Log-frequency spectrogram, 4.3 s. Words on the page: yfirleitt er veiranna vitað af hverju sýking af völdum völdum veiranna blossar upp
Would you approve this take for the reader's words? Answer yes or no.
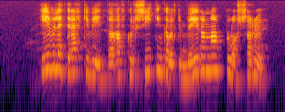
no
